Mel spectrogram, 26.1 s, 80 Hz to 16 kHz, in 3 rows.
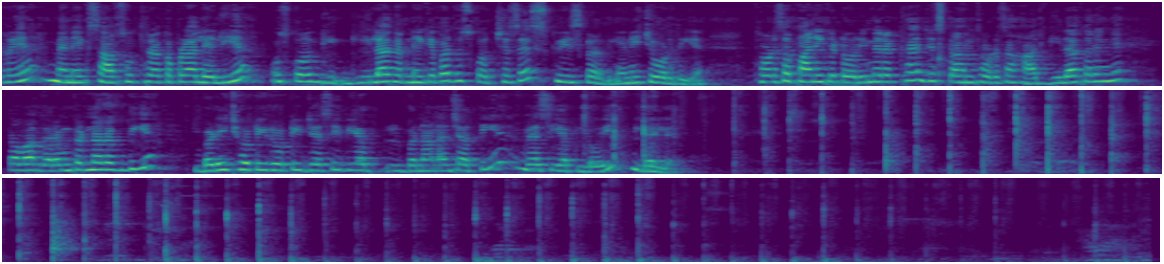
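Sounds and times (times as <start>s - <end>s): hands patting dough: 12.0s - 26.0s.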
